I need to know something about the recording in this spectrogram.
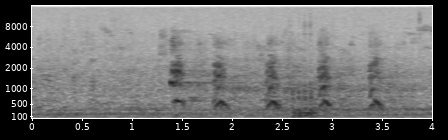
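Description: A dog barking five times in quick succession, about half a second apart, starting about a second and a half in.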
